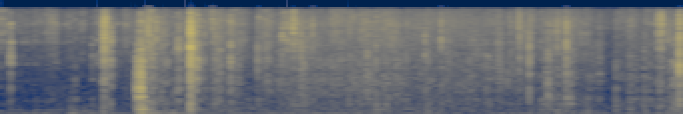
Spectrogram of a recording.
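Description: Bare fingertips with short nails crush and crumble soft, crumbly, solid blocks of blue-dyed, turquoise gym chalk between both hands, rubbing the chunks and powder into powder. The result is dry, bright crunching and crinkling with a few sharper snaps early on, over a steady gritty rustle.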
